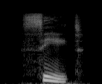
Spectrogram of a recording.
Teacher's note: in English the first long vowel is I as in seat your lips are slightly stretched almost like a soft smile you'll hold this sound out for a bit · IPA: /iː/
